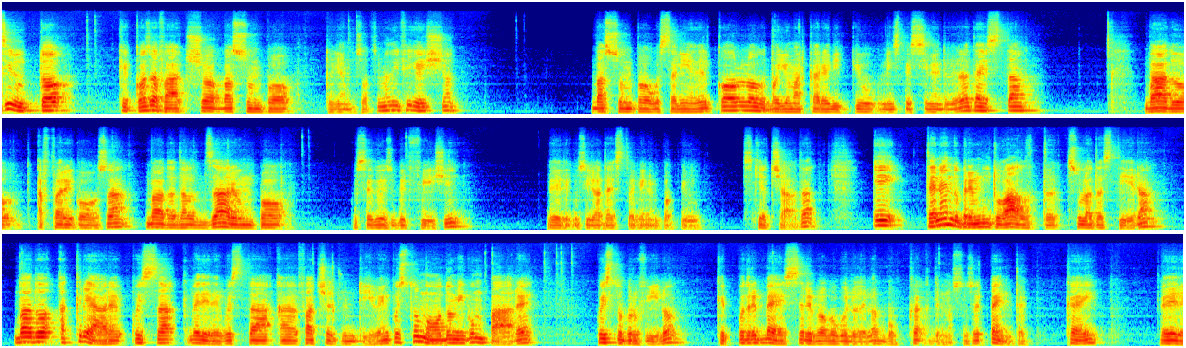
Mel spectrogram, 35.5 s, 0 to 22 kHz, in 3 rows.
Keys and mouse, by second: 0.8 click, 3.4 click, 5.1 click, 6.6 click, 12.8 click, 14.8 ctrl+click, 15.8 click, 23.8 alt+click, 28.4 click, 31.3 click.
